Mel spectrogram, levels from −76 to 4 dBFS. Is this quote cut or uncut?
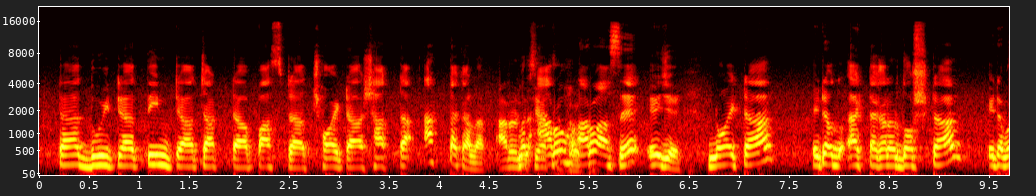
uncut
